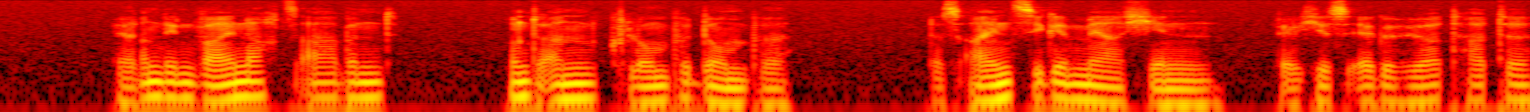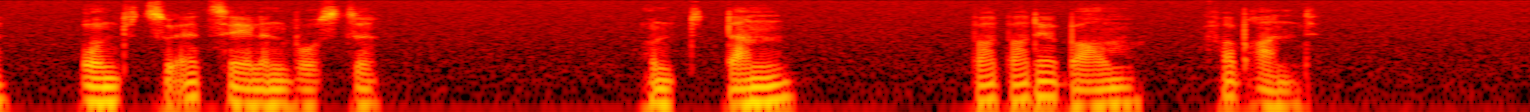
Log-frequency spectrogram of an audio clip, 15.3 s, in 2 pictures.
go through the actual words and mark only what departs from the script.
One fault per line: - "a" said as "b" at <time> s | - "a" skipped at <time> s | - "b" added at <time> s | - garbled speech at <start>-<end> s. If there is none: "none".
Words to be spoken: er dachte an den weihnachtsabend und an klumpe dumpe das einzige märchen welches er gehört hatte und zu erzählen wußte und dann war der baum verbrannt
- "dachte" skipped at 0.7 s
- "war" added at 12.7 s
